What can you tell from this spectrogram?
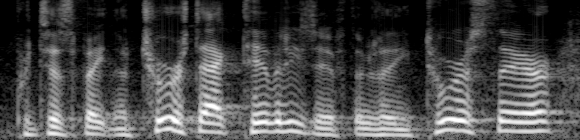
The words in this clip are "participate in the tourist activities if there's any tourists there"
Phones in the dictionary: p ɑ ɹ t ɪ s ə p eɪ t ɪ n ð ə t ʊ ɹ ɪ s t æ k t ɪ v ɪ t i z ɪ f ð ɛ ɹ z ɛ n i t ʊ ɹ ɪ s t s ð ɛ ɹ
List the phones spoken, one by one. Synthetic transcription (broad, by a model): p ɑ ɹ t ɪ s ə p eɪ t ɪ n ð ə t ʊ ɹ ɪ s t æ k t ɪ v ɪ t i z ɪ f ð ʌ ɹ z ɛ n i t ʊ ɹ ɪ s t s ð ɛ ɹ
